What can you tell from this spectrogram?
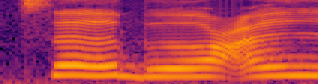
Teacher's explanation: Tanwin bertemu dengan shin itu disebut dengan ikhfa hakiki, harus didengungkan.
